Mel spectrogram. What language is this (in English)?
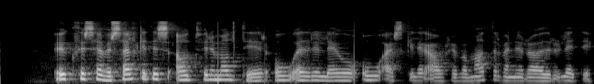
Icelandic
